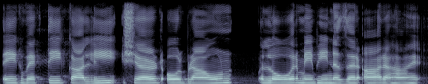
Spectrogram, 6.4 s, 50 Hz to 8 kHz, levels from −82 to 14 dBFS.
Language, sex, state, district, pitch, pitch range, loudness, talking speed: Hindi, female, Haryana, Charkhi Dadri, 180 Hz, 175-190 Hz, -13 LUFS, 120 wpm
